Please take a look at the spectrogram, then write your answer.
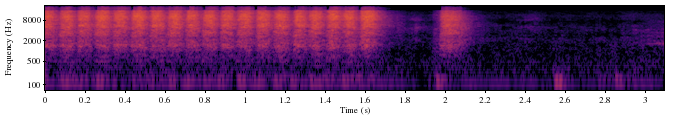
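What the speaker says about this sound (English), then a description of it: "I'm gonna go over it with the sanding block a little bit." A sanding block rubbed back and forth over a polymer clay coaster in quick, even strokes, a soft close-up scratching that stops partway through, followed by a single brief scrape and a few faint knocks.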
